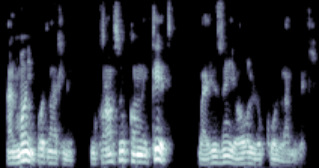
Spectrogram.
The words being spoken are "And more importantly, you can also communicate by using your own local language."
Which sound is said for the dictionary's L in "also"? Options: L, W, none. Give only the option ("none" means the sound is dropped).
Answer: none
